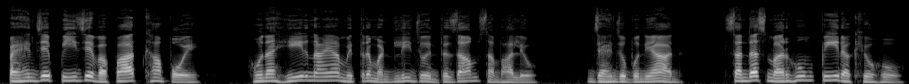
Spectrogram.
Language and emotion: Sindhi, neutral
